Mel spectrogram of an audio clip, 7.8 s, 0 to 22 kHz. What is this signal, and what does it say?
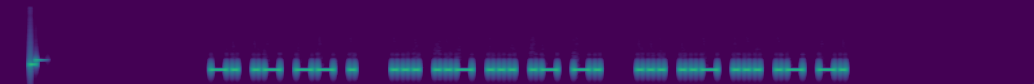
Morse code, heard as a keyed tone, about 30 wpm, 700 Hz. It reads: NAME SUSAN SUSAN
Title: Practice QSO - Exchange 1 - Beginning - 30wpm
